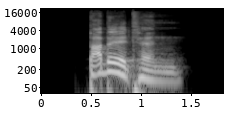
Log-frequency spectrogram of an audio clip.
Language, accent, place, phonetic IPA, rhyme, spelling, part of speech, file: German, Germany, Berlin, [ˈbabl̩tn̩], -abl̩tn̩, babbelten, verb, De-babbelten.ogg
- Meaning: inflection of babbeln: 1. first/third-person plural preterite 2. first/third-person plural subjunctive II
